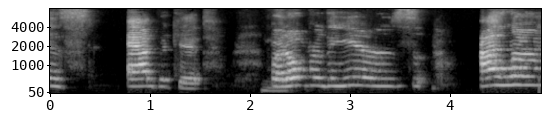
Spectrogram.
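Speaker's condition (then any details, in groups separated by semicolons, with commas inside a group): Cerebral palsy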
